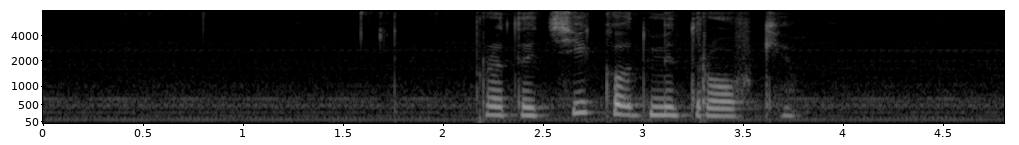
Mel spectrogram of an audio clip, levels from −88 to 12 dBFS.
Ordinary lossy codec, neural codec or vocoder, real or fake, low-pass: none; none; real; none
